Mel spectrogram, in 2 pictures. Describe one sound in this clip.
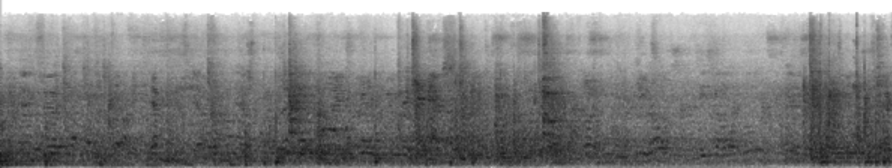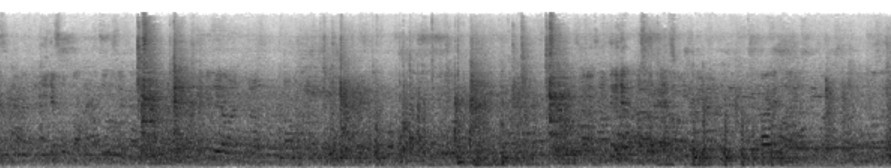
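A foosball ball cracks against the plastic figures and table walls.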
